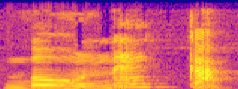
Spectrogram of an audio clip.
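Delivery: slow, split into "bo-ne-ca"; syllable by syllable. Shown as a demonstration. Teacher counting syllables for children, syllable by syllable. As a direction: draw out each syllable of "boneca" with gaps. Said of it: "Você levantou quantas vezes o seu dedinho".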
